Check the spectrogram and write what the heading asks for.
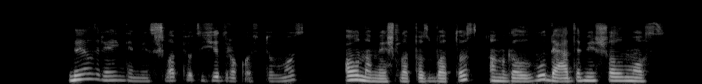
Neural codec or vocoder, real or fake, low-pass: codec, 16 kHz, 8 kbps, FreqCodec, smaller model; fake; 7.2 kHz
